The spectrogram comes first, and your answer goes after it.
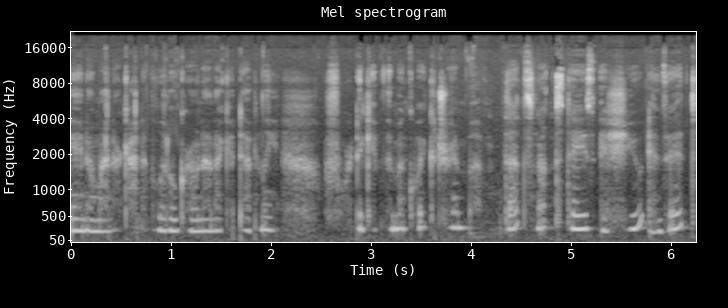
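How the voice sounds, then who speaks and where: Soft-spoken and high-pitched, a woman talks at a very fast pace with fairly even intonation. Noticeable background noise runs underneath. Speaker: hairdresser in roleplay. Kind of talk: ASMR haircut roleplay.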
